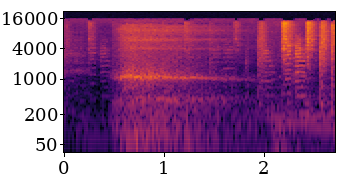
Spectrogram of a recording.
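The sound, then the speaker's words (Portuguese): A loud gasp of breath followed by heavy, rushing exhalations, with no talking, sounding like someone catching their breath. “Ah, respirando.”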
